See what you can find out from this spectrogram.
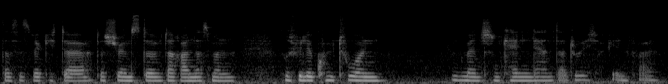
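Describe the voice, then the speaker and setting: Here a woman speaks at a fairly low pitch. Her voice is somewhat breathy. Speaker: model and actress. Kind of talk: casual chat via voice notes.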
